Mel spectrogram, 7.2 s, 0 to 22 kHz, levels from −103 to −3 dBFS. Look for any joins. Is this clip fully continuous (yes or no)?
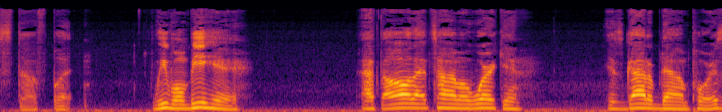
yes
